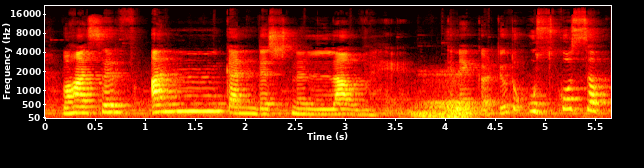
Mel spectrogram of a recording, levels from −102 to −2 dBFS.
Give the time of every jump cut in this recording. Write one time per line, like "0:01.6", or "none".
0:04.0

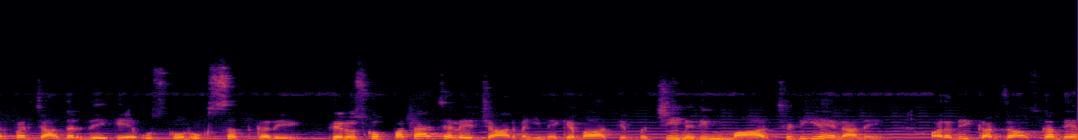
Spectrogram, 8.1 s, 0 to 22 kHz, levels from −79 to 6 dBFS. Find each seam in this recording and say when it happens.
0:02.3

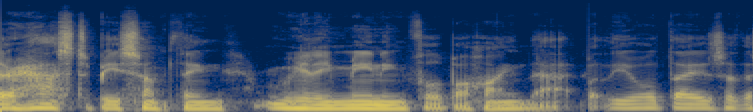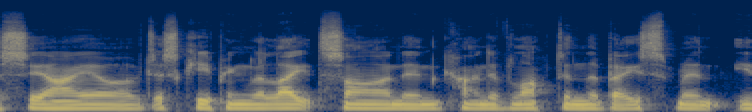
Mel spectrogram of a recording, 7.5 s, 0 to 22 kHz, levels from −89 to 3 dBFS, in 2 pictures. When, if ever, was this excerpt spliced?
0:02.9

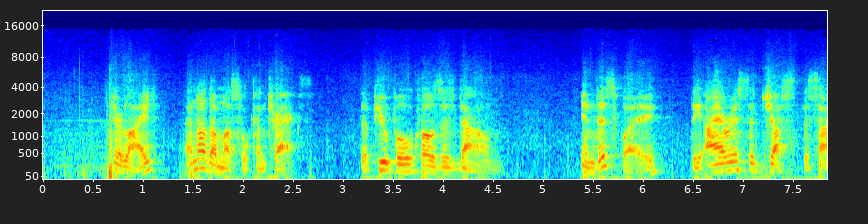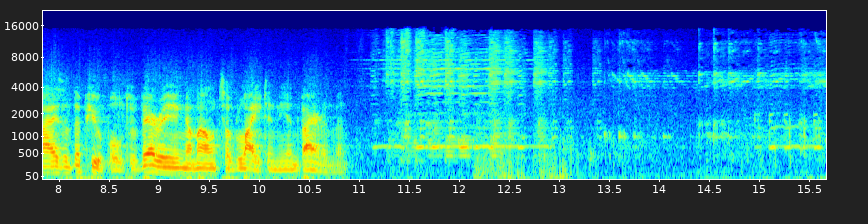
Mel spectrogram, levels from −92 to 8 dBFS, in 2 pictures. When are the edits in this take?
0:14.0

